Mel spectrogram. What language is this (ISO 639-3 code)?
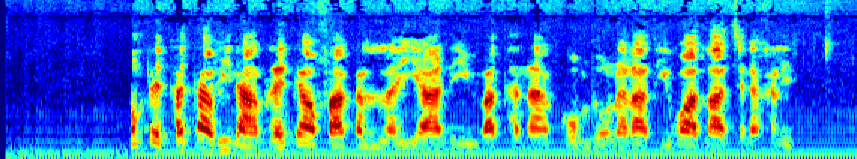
tha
